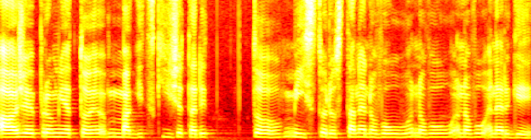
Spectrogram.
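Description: At a moderate pace, a woman of medium pitch speaks in a monotone, flat intonation. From Prague (Letná, Prague 7). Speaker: music librarian. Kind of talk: interview. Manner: halting.

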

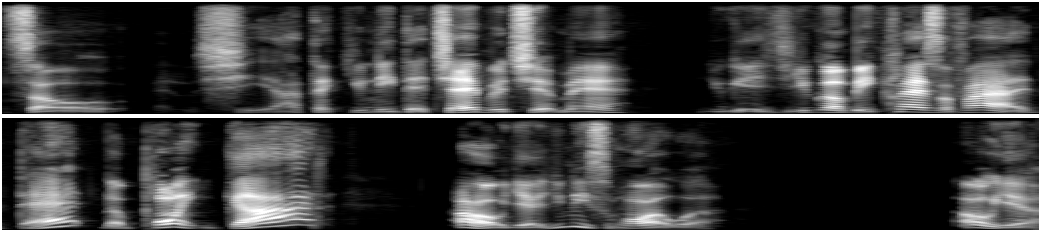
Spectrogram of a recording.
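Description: In an animated tone with lively intonation, a man at a medium pitch speaks fairly slowly with long, frequent pauses and big swings in loudness, on a very clean recording with a silent background. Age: 30s. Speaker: podcast host. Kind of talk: casual solo commentary on current events.

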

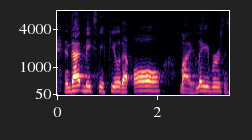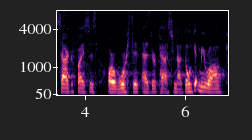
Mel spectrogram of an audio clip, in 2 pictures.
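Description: A normal speaking voice from a man with a General American accent, fairly high-pitched, fairly even in intonation, at a moderate pace. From US, Korean American second generation. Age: 50s. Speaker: pastor. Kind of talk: conference talk. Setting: stage with audience.

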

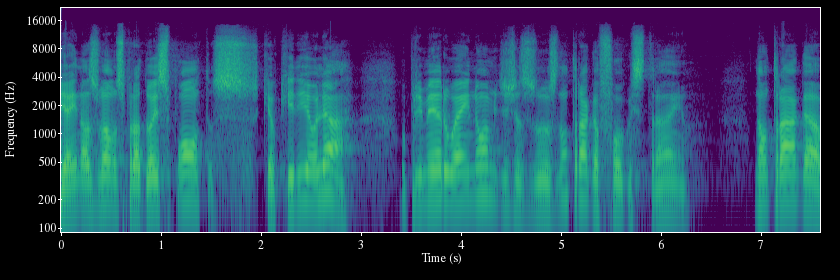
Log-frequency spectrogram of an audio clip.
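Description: A man's high-pitched voice at a fairly slow pace, ordinary pitch variation, dry, close sound with no echo. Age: 40s. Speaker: guest preacher. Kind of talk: sermon. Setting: church.

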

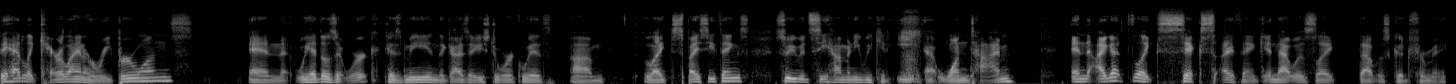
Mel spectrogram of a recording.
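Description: A man in a normal speaking voice talks at a moderate pace, his fairly low pitch showing ordinary variation, the sound dry and close with no echo. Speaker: podcast co-host. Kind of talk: casual chat.

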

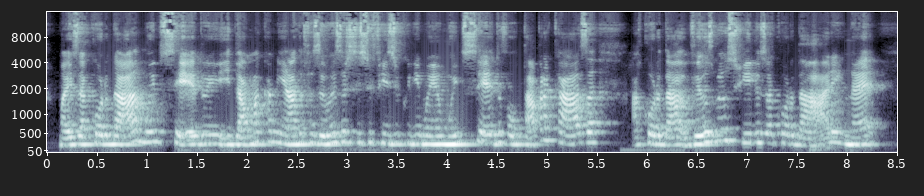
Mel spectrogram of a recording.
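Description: A woman speaks at a fairly quick pace with a fairly high pitch, fairly even intonation and hardly any pauses, her voice carrying audible room echo. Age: 40s. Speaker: parent. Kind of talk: casual interview.

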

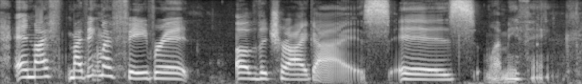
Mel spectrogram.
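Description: A woman with an American accent speaks at a very slow pace with lively intonation. Her pitch is fairly high, and noticeable background noise sits behind her. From Florida. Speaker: musician. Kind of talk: casual chat. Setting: studio.

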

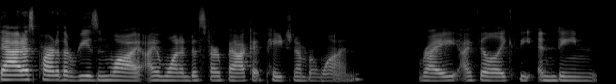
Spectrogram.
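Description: Talking at a fairly quick pace, a woman uses a plain, everyday voice at a medium pitch. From Missouri, US Midwest. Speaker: life coach. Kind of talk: casual chat.

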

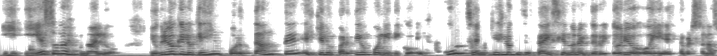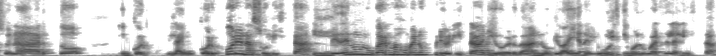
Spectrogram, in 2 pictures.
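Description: Over noticeable background noise, a woman with a Chilean accent speaks fairly quickly in a high voice, her pitch swinging very widely while her loudness stays very even. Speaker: lawyer. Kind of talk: casual chat.

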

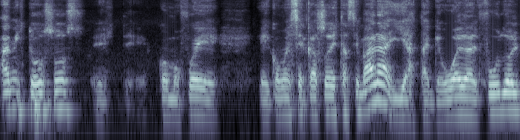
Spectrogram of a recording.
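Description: A man with a Rioplatense accent, medium-pitched, at a moderate pace. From Argentina. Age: 20s. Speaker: football pundit. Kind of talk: sports talk show.

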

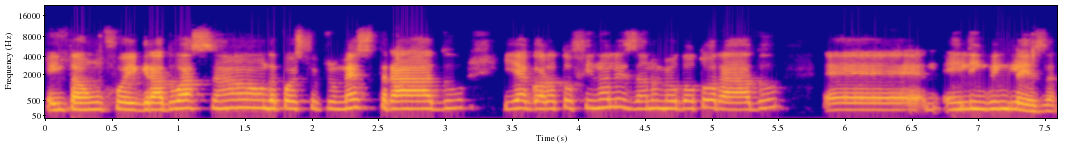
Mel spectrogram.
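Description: A woman speaks at a moderate pace. Her voice is high-pitched, with fairly even intonation. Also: quiet background. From Brazil, interior of Goiás. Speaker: English teacher. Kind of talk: interview.

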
